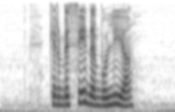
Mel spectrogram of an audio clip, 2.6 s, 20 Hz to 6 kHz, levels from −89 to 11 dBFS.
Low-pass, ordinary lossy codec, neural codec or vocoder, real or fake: 5.4 kHz; none; codec, 16 kHz, 16 kbps, FreqCodec, larger model; fake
